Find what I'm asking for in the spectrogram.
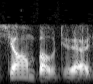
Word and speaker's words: Jean Baudrillard: Just to get the pronunciation, it's Jean Baudrillard. He's French.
